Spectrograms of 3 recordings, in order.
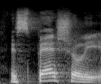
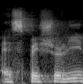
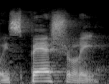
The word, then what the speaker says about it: especially: Especially et pas especially, non, especially. Toujours, on regarde notre accent tonique pour bien prononcer.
